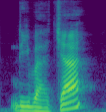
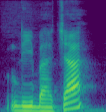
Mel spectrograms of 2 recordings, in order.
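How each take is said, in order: The two takes are said the same way.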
